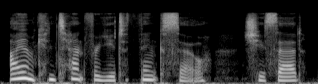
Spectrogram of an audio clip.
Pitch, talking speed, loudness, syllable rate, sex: 200 Hz, 190 wpm, -18 LUFS, 4.3 syllables/s, female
